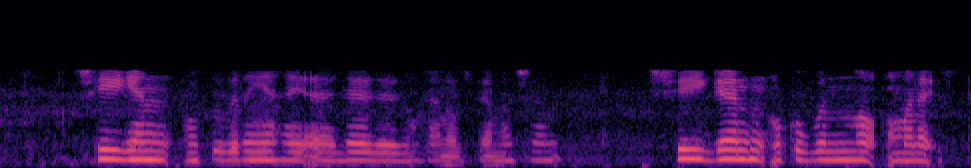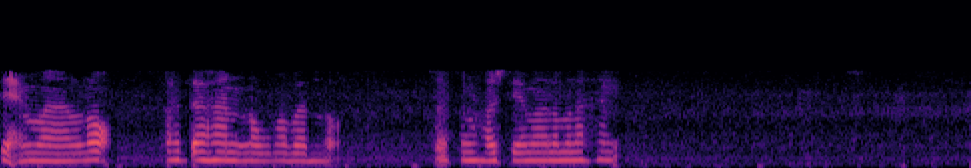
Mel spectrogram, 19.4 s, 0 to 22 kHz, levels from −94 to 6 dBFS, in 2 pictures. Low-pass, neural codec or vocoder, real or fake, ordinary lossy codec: 7.2 kHz; none; real; AAC, 16 kbps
